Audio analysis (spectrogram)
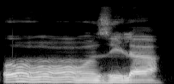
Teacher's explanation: dibaca dengan dengung iaitu pertengahan antara izhar dengan idgham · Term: ikhfa hakiki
